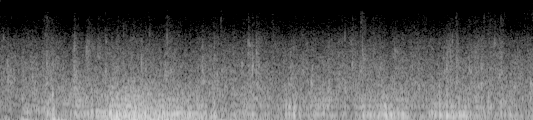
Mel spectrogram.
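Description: Heavy rain falling steadily, with a low rumble of thunder that swells about a second in and rolls on underneath.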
